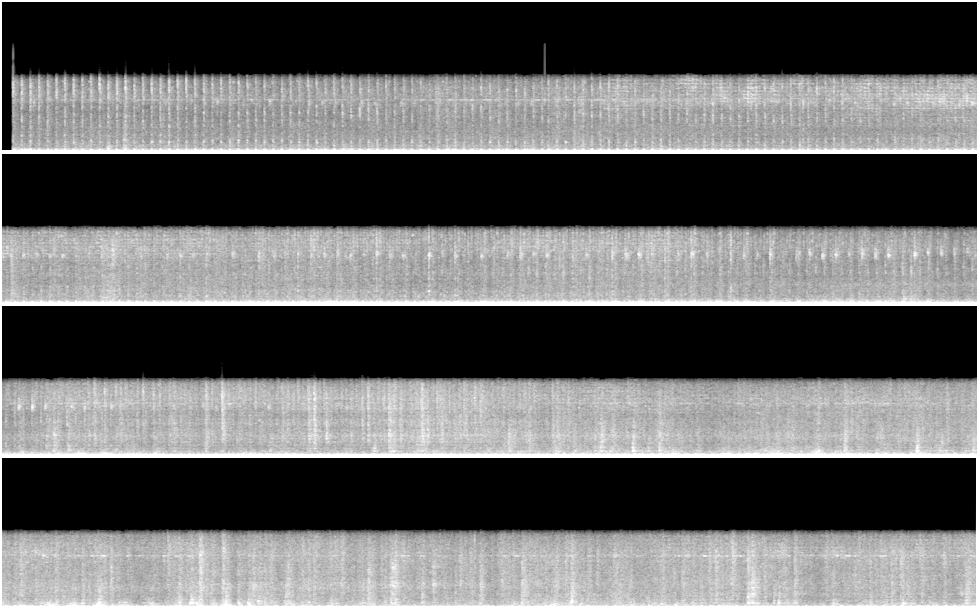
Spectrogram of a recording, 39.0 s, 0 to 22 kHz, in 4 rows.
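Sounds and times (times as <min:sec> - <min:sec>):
crusher machinery rumbling: 0:00.1 - 0:38.9.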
